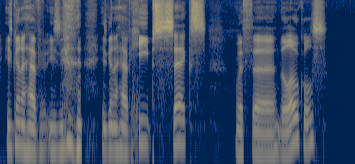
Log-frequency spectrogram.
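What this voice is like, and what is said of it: Put-on New Zealand accent. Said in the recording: “Is that a good New Zealander accent?”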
